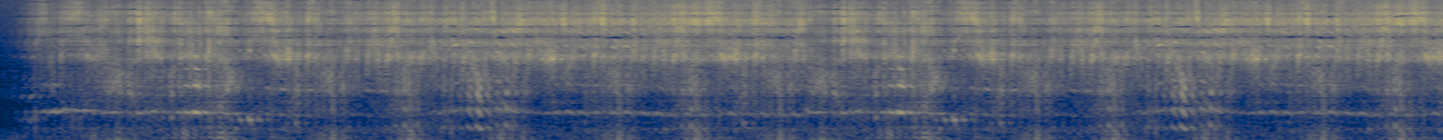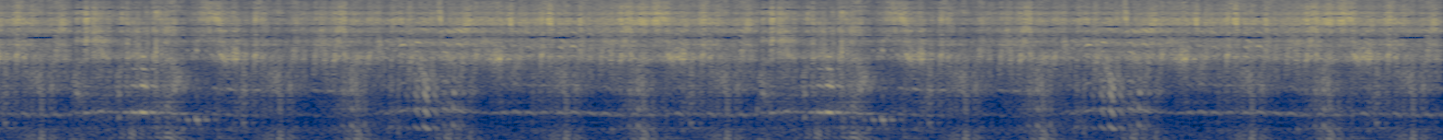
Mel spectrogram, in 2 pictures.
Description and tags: A vocal ambiance made by laying my own voice twice doing some high pitched chittering sounds and adding some echo.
